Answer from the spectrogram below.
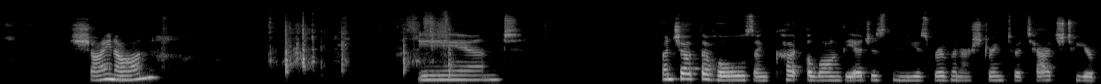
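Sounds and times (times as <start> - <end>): paper packaging crinkling: 2.6 - 4.7.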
